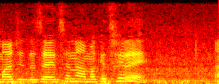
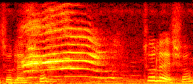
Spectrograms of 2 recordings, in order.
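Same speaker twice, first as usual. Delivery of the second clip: calling out. Real, not acted. Calling child to come outside.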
